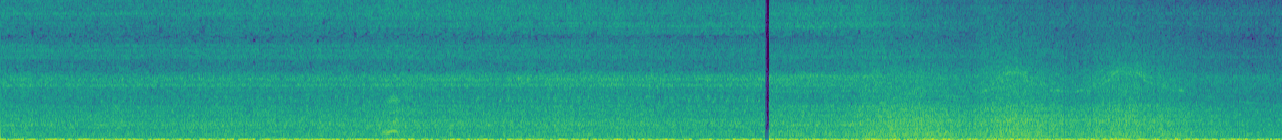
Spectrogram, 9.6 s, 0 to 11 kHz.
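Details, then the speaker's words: 1980 El Camino V8 just after an MSD Atomic EFI swap, idling around 800 rpm: a low, steady rumble with no stumbles or knocks; very smooth normal idle while the EFI may still be learning. "Oh, there we go. It's running and it's idling amazing. Very smooth."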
